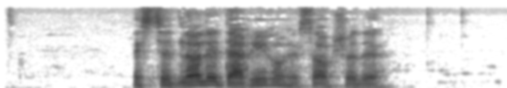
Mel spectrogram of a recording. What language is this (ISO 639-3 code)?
fas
